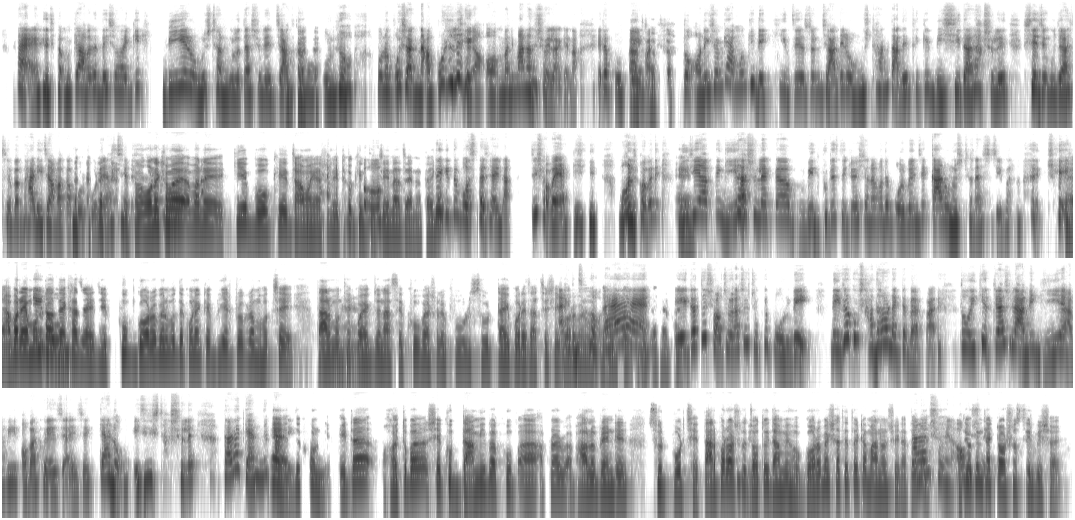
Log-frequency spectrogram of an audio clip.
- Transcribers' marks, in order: laughing while speaking: "যেমন"; chuckle; laughing while speaking: "জাকজমকপূর্ণ কোন পোশাক না পরলে"; laughing while speaking: "তারা"; chuckle; laughing while speaking: "কে বউ, কে জামাই আসলে"; chuckle; laughing while speaking: "একদম। এটা কিন্তু বোঝা যায় না যে সবাই একই"; in English: "situation"; laughing while speaking: "বা কে কে বৌ?"; in English: "full suit, tie"; laughing while speaking: "একদম"; laughing while speaking: "এই জিনিসটা আসলে"; in English: "brand"; in English: "suit"
- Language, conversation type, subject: Bengali, podcast, আপনার কাছে আরাম ও স্টাইলের মধ্যে কোনটি বেশি জরুরি?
